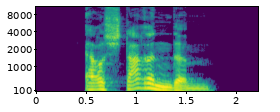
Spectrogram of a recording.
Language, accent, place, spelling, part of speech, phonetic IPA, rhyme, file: German, Germany, Berlin, erstarrendem, adjective, [ɛɐ̯ˈʃtaʁəndəm], -aʁəndəm, De-erstarrendem.ogg
- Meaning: strong dative masculine/neuter singular of erstarrend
